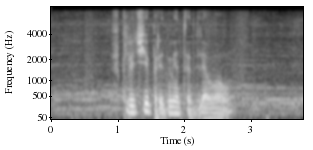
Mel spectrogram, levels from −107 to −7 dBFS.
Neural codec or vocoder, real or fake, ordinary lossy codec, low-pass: none; real; none; 7.2 kHz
